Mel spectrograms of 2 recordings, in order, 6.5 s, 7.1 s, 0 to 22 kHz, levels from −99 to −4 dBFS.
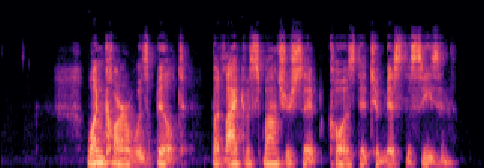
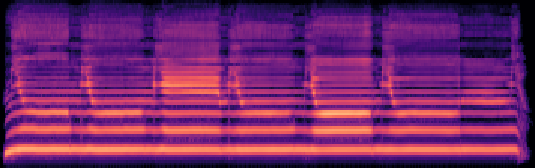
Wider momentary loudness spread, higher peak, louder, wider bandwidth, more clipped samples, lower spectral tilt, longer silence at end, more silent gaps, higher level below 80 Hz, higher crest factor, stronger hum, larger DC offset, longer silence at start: about the same, 11 LU vs 10 LU; first, -2 dBFS vs -12 dBFS; about the same, -22 LUFS vs -24 LUFS; second, 9.6 kHz vs 16.5 kHz; neither; first, -3.5 dB/octave vs 2.5 dB/octave; first, 0.4 s vs 0.2 s; neither; first, -58 dBFS vs under -90 dBFS; first, 22 dB vs 12 dB; neither; neither; first, 1 s vs 0.05 s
